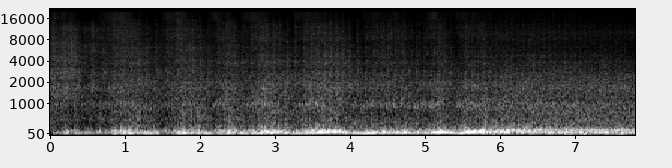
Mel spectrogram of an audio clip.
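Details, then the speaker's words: Freshly finished car engine after fixing a leaking fuel sending unit gasket and setting the timing: deep, lumpy idle with a steady rumble and a faint occasional miss; the engine is running well. "set the timing hit the key magic when mark got it started it sounded really nice i couldn't even hear it"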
